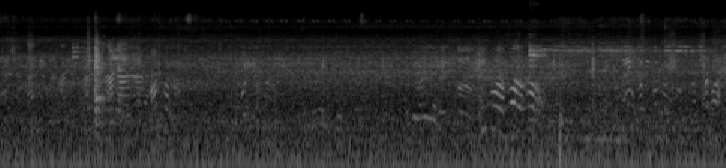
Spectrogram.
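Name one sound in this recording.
Men shout to each other from a distance outdoors.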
